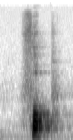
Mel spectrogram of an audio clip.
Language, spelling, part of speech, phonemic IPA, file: Dutch, fop, noun / verb, /fɔp/, Nl-fop.ogg
- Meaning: inflection of foppen: 1. first-person singular present indicative 2. second-person singular present indicative 3. imperative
